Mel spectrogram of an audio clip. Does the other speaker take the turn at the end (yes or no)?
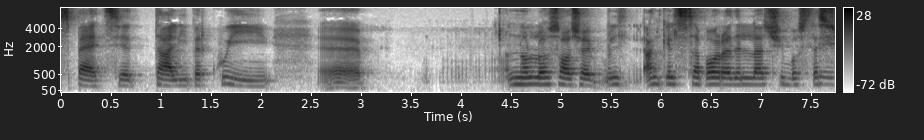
yes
